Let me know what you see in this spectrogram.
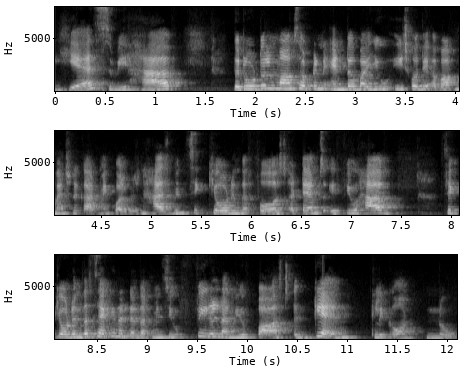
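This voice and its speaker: In an Indian accent, a woman with a high pitch talks at a very fast pace amid audible room echo. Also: ordinary pitch variation. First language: Hindi. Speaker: online tutor for job placement exams. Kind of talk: tutorial. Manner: casual, with filler words.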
